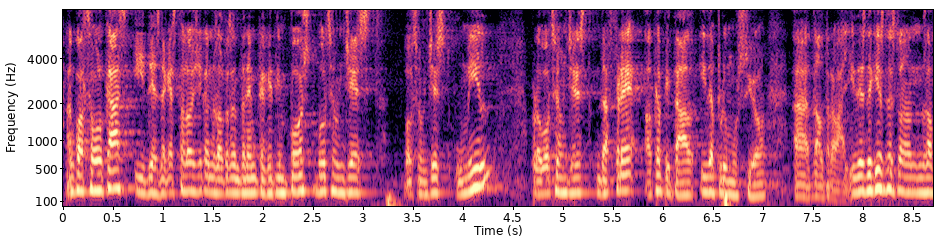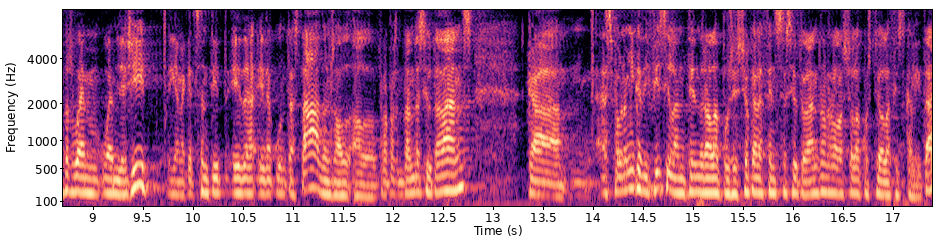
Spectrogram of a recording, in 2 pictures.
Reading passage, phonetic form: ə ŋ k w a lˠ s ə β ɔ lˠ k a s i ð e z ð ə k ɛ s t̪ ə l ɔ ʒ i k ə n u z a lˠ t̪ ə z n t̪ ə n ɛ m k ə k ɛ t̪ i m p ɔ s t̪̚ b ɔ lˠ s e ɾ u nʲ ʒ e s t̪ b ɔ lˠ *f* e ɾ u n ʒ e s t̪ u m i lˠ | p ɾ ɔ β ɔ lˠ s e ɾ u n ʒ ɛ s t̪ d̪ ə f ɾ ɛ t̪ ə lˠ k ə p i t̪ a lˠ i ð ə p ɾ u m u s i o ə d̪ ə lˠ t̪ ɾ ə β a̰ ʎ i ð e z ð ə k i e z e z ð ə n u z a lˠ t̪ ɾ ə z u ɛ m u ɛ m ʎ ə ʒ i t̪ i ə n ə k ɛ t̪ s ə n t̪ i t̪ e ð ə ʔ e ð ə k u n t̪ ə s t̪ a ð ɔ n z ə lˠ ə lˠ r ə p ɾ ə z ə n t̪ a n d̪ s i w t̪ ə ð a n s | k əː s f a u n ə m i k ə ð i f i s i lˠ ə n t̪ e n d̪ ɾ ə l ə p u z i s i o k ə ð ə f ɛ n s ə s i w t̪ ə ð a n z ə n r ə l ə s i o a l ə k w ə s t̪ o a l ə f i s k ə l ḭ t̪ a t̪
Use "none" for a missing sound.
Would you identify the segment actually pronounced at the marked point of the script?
s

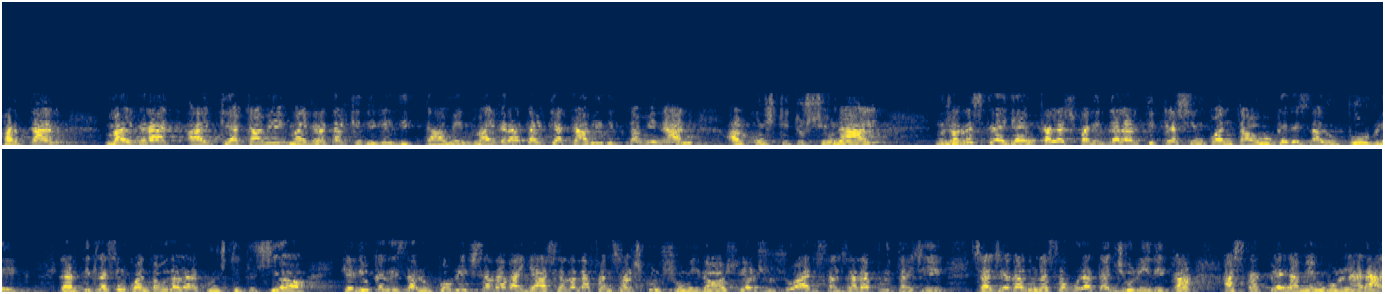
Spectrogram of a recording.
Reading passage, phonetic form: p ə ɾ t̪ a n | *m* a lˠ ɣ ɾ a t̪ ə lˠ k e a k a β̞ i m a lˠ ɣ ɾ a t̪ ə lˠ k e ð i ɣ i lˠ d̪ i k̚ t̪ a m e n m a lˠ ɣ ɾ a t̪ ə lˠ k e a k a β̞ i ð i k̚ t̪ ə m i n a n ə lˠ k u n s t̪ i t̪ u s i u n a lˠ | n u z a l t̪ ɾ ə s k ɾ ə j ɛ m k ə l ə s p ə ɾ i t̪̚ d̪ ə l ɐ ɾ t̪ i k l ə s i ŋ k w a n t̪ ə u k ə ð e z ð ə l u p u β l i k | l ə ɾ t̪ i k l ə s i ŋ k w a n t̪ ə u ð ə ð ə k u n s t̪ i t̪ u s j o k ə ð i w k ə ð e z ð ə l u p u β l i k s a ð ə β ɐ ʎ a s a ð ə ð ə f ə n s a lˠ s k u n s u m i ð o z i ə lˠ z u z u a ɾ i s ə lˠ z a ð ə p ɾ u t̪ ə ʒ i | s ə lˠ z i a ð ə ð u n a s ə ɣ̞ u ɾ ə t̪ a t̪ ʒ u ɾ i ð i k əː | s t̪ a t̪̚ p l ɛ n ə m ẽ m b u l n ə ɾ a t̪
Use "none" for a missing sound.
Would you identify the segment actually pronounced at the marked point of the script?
m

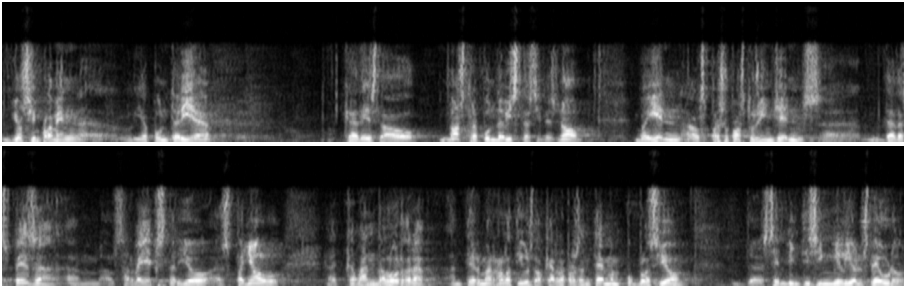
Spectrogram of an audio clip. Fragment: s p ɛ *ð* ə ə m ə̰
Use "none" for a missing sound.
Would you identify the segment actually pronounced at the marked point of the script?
z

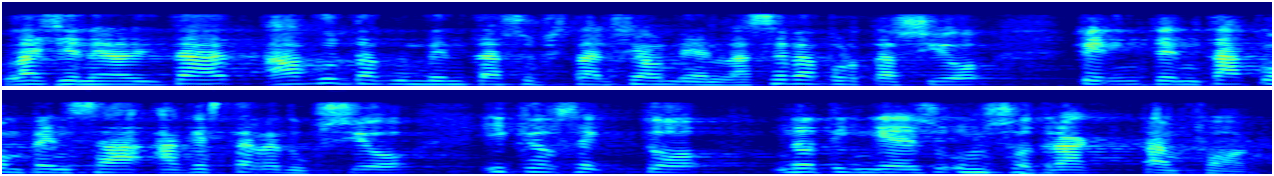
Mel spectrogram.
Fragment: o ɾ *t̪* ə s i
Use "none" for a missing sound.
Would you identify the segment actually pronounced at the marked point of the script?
t̪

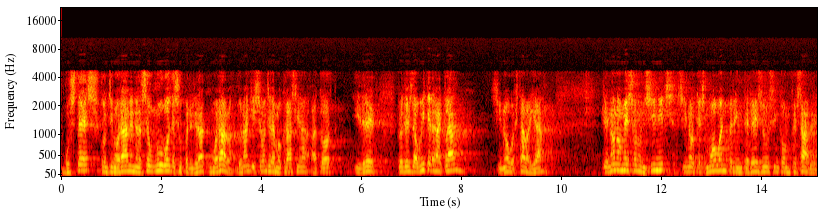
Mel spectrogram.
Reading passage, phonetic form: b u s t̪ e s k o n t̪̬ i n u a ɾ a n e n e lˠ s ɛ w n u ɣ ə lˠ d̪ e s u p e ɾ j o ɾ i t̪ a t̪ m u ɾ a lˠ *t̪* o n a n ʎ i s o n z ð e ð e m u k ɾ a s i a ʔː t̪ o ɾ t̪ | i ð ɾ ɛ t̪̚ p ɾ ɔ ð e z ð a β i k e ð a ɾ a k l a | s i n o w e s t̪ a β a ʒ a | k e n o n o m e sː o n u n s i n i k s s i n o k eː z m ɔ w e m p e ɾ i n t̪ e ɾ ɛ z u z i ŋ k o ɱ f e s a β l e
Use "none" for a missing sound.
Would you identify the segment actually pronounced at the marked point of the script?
d̪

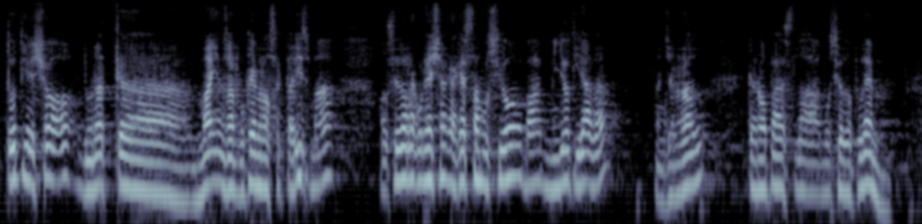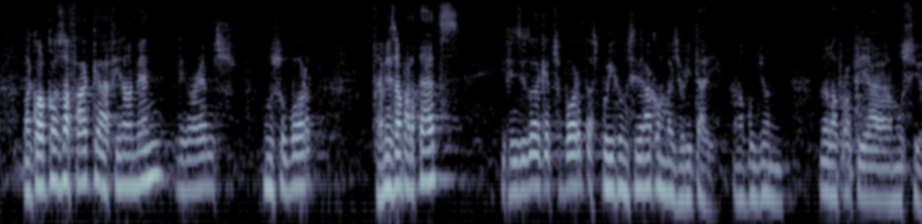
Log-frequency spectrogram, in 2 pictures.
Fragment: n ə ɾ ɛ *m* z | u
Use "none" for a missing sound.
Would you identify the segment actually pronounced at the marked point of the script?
m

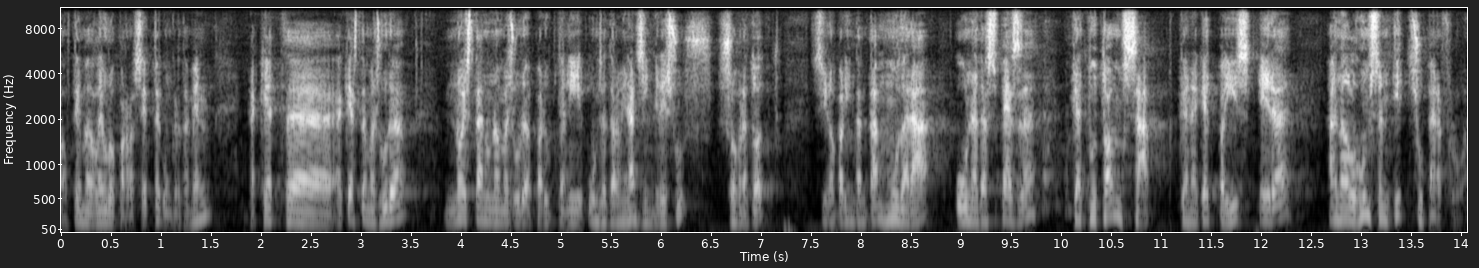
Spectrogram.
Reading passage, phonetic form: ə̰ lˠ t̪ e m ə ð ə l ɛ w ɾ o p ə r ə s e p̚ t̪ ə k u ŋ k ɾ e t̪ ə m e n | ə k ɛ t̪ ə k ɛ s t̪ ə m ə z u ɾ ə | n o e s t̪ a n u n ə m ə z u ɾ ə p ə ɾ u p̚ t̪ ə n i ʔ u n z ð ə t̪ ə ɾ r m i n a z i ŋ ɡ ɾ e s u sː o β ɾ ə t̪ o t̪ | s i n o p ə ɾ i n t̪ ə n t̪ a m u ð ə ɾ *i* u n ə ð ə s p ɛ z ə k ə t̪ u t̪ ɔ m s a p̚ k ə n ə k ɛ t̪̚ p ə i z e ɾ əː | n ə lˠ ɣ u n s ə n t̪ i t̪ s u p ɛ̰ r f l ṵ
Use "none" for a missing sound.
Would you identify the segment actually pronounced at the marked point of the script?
a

